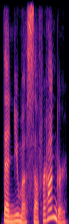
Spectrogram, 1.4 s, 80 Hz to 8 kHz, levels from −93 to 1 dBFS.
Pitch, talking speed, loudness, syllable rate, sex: 210 Hz, 215 wpm, -18 LUFS, 5.7 syllables/s, female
